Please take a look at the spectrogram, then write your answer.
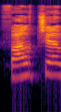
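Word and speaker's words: fáilte: are just scrabble letters it says falcha which is how you say welcome in gaelic which for those of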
